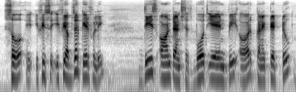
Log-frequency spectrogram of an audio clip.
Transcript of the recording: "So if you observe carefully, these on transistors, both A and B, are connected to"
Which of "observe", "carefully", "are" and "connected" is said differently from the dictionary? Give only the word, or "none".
observe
